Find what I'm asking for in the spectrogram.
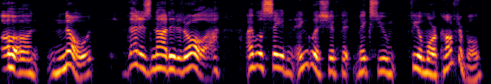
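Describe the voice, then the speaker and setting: A man's voice: high-pitched, lively intonation, normal speed, dry recording, studio quality, pitched above the performer's own voice. A man reading a storybook voices a worried young female fire elf who speaks broken English with a foreign lilt. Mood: earnest, anxious.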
